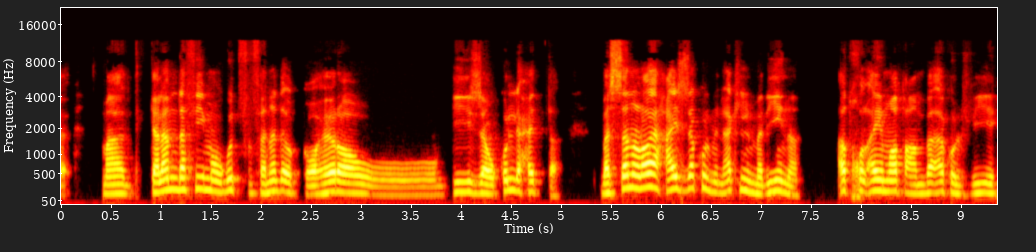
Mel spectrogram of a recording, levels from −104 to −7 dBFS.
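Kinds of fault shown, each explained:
No technical faults can be heard in the speech recording, and the signal stays continuous and intact throughout.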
